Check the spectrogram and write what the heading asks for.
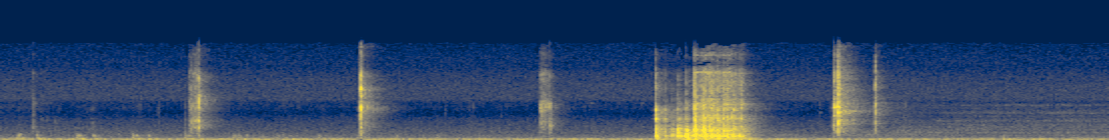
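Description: Small metal clicks from a padlock and its key being handled, with a louder half-second metallic scrape just past the middle, the key working against the lock.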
